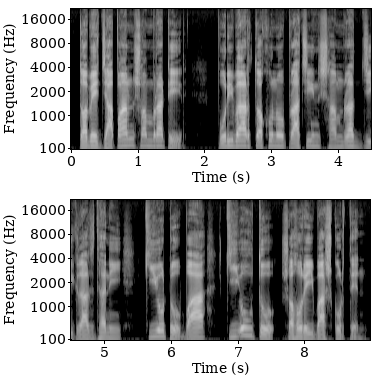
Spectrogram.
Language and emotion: Bengali, neutral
